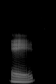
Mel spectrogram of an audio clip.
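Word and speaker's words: את: would say Johnny hit ate the ball so that's how you pronounce that ate it just it's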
